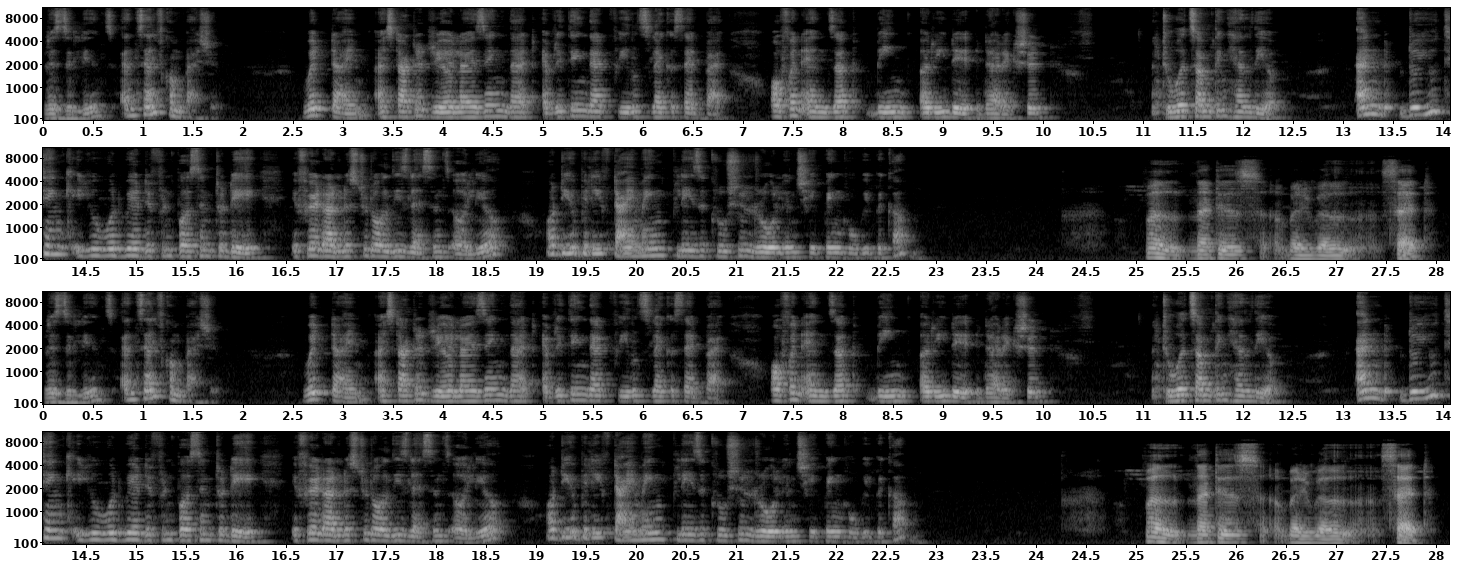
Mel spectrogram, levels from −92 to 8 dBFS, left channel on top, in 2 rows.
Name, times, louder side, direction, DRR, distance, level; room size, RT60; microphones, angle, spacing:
voice 1, 0.0-1.7 2.6-10.1 11.1-12.4 13.1-18.7 19.1-22.8, left 1 dB, 5° left, 0.4 m, -34 dB
voice 2, 25.1-28.0, right 2 dB, 85° right, 0.7 m, -32 dB
2.1 x 2.0 x 3.0 m
head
